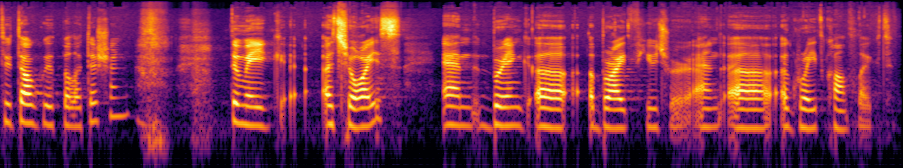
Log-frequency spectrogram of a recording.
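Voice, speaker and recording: A young woman giving an unscripted panel answer, halting as she searches for words. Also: medium pitch, flat delivery. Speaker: panel speaker. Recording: echoey hall with long reverb.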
